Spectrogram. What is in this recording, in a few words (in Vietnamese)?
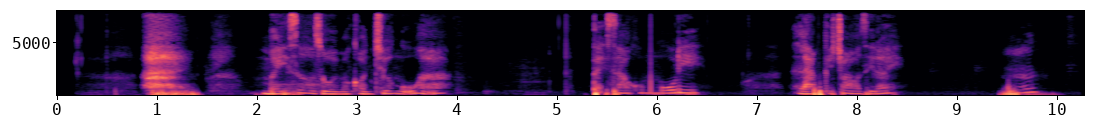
Đoạn ghi âm Chúc Ngủ Ngon, tiếng con gái gọi điện chúc ngủ ngon; troll vợ, troll người yêu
